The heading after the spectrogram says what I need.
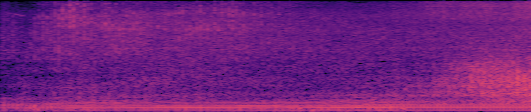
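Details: Go-kart small single-cylinder engine after a stuck centrifugal clutch was lubricated, the clutch faces degreased and the drum sanded and deglazed: steady, even speed with a light buzz, no slipping or chatter; normal running after the fix.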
